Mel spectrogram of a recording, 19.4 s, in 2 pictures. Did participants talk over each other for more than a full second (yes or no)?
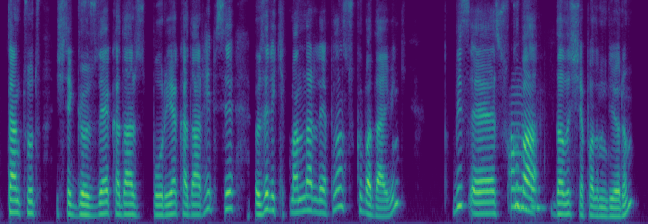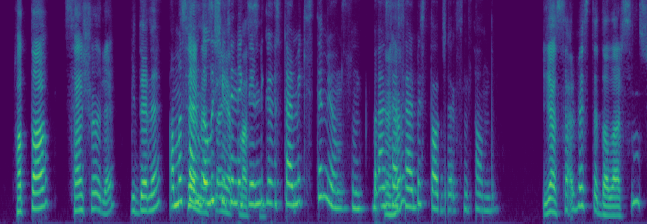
yes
